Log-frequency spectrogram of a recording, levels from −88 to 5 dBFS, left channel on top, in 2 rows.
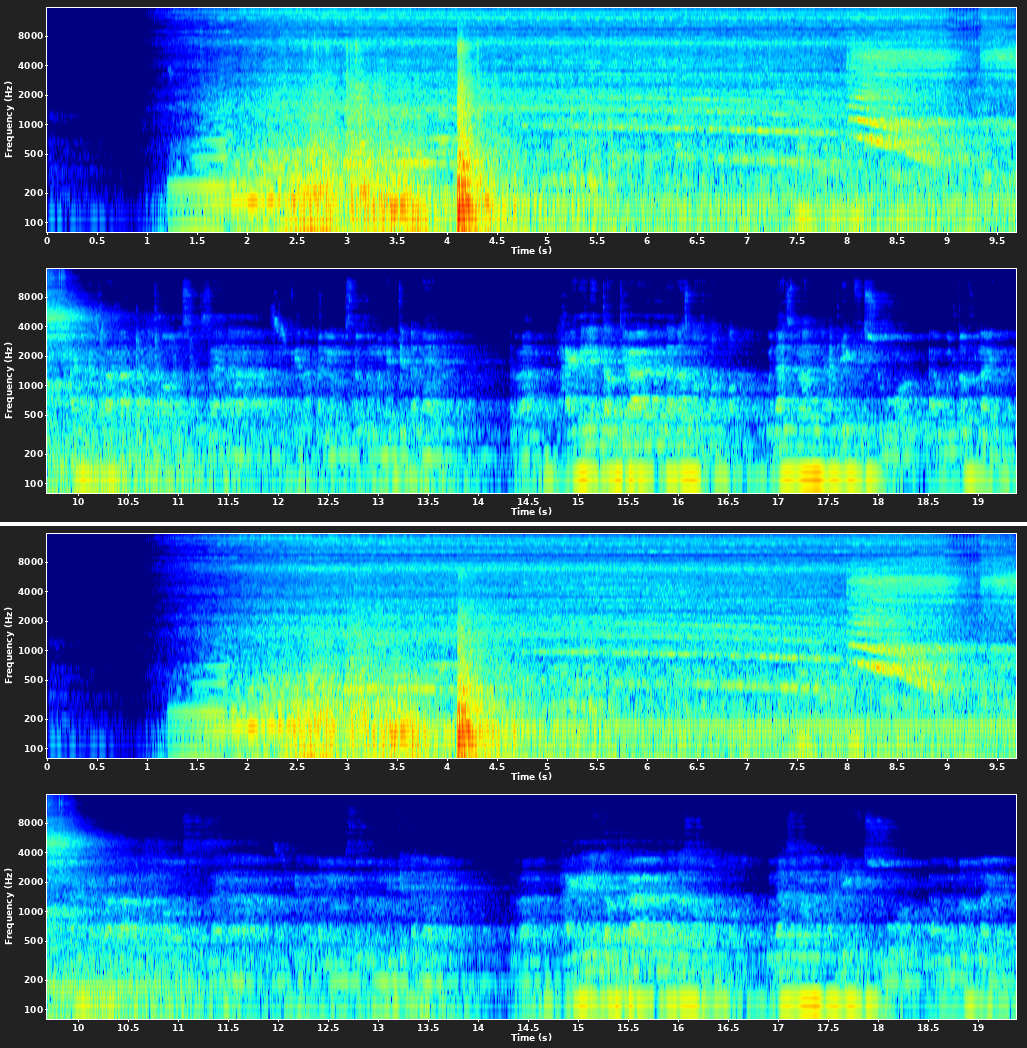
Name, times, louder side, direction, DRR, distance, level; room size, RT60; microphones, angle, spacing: Bicycle, 1.1-11.2, left 1 dB, 5° left, 5.3 m, -35 dB
sound 1, 1.2-11.0, left 3 dB, 70° left, 0.8 m, -29 dB
voice 1, 3.3-6.5 7.1-13.8 14.3-19.2, left 1 dB, 40° left, -2 dB, 4.2 m, -41 dB
27.0 x 13.0 x 7.4 m, 2.2 s
head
